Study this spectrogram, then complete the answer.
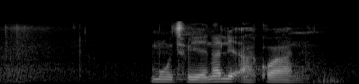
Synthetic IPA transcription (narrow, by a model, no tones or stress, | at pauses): mʊtʰʊjɛnalɪʔakʼwaːna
